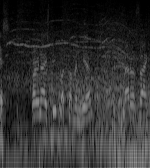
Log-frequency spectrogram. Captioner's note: crowd cheers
